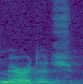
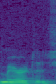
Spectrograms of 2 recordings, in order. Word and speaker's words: Meritage: had said you know you said that Meritage rhymes with heritage and it doesn't it's French its Meritage we said no I'm sorry but here here's a link to the Meritage Association they explained right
